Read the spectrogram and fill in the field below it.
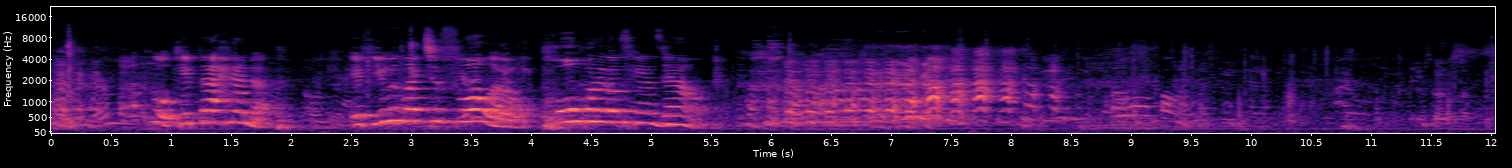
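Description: A woman sings into a microphone, heard through loudspeakers in a large echoing room.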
